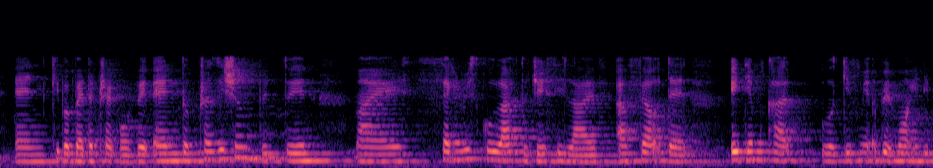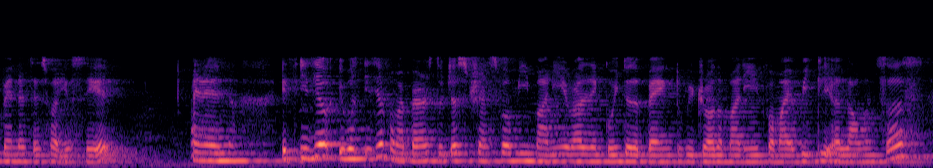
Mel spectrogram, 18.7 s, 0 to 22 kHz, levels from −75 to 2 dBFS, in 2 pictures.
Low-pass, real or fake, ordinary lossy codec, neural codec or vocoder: 5.4 kHz; real; none; none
